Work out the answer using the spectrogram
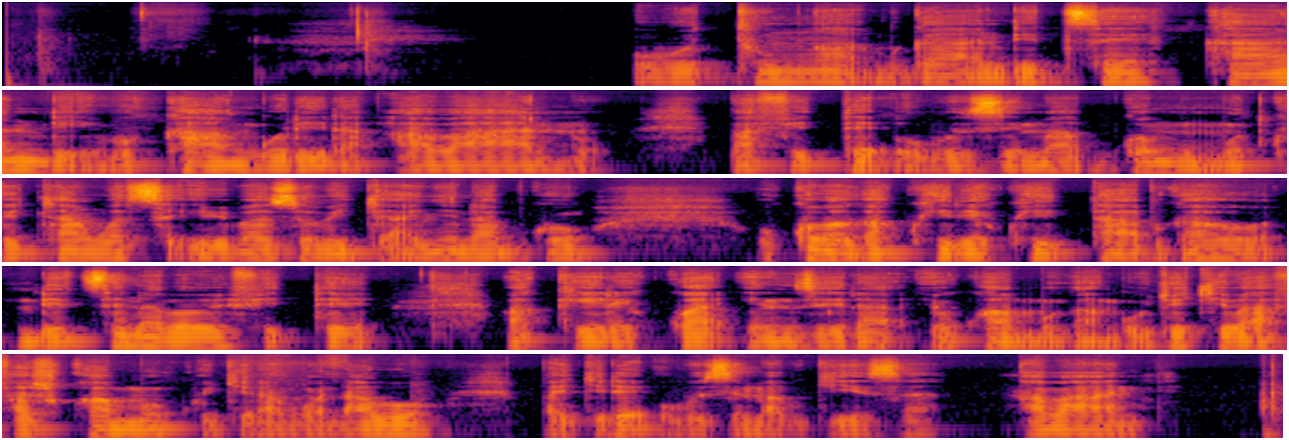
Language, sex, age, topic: Kinyarwanda, male, 18-24, health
